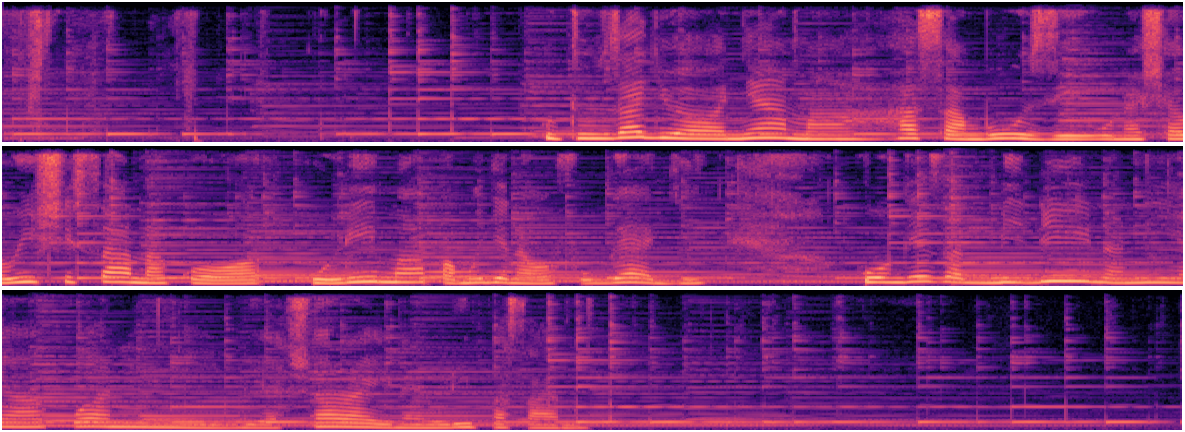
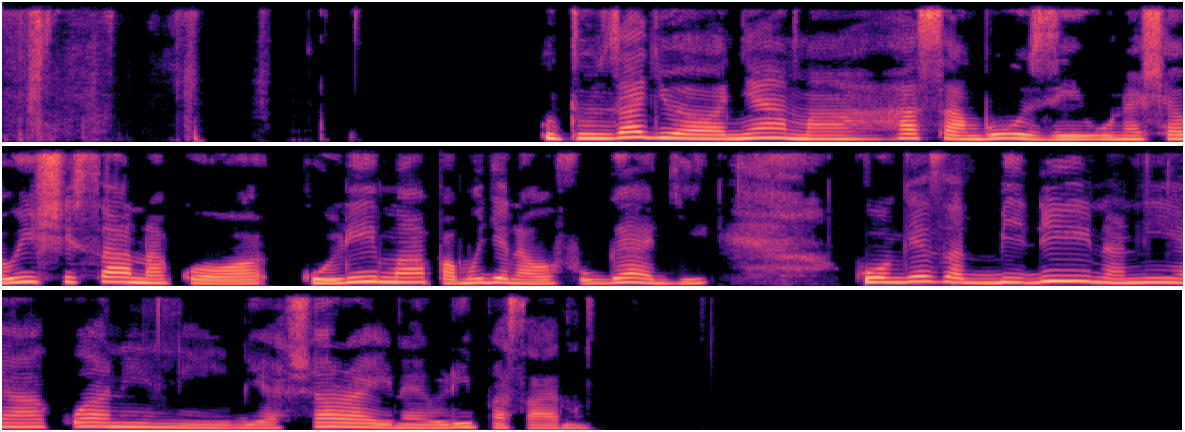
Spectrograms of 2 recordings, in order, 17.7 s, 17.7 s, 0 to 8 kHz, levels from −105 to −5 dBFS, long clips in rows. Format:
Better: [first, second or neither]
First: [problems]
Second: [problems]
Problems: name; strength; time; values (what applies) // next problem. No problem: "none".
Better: second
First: background sound (Bell + Harp); 11 dB below the speech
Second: none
